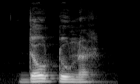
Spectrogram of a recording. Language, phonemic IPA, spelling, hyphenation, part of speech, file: Dutch, /ˈdoː(t)ˌdu.nər/, dooddoener, dood‧doe‧ner, noun, Nl-dooddoener.ogg
- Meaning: debate stopper, an invalid argument, platitude or a cliché that counteracts serious discussion; a thought-terminating cliché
